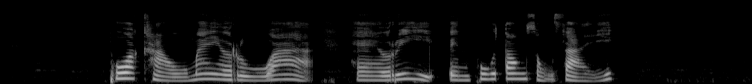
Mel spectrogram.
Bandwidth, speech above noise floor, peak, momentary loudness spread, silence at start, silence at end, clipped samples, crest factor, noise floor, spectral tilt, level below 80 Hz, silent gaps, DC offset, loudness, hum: 11.5 kHz; 43 dB; -8 dBFS; 12 LU; 1.1 s; 1.4 s; under 0.1%; 22 dB; -71 dBFS; -5.5 dB/octave; -72 dBFS; none; under 0.1%; -28 LUFS; none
